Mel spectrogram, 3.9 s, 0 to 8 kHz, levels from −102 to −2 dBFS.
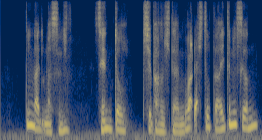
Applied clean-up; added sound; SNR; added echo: neural diffusion model UNIVERSE++.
